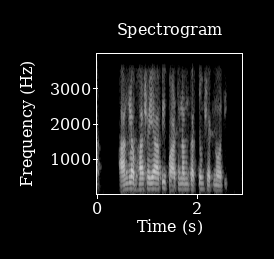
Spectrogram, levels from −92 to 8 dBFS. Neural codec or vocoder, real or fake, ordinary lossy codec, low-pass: none; real; none; 3.6 kHz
